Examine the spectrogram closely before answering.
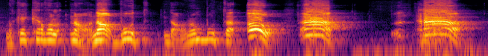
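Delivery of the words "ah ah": high, short yelps of alarm; high mock screams. Player panicking at something thrown, short high yelps. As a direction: squeal like you are being attacked.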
